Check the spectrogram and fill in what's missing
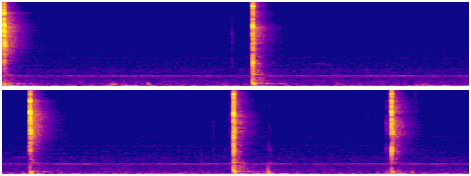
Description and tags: Another recording of lamp-buttons.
